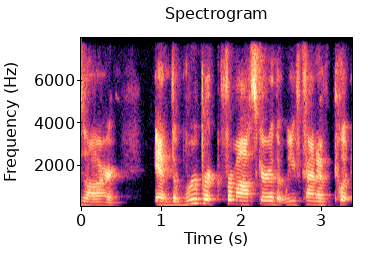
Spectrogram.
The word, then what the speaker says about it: OSCQR: briefly for listeners purposes we keep saying Oscar that is not spelled like the name we do have it on screen if you're just listening it's OS CQR and it's from Sunni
